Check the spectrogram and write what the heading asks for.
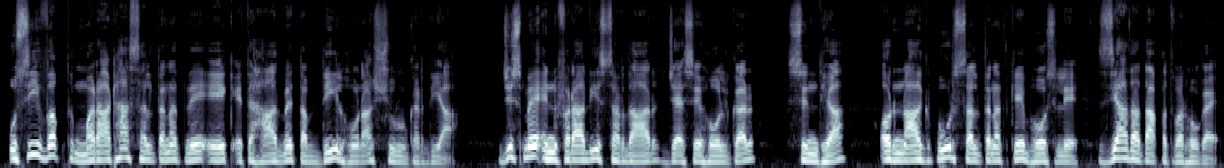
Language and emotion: Urdu, neutral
